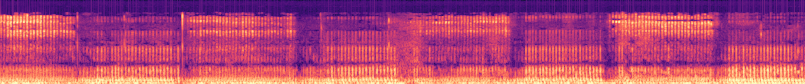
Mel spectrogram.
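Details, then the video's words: A house cat snores like a tractor, giving a deep rumbling drone that pulses with its breathing about once a second, close and unbroken, with no other noises. "храпит как трактор"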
